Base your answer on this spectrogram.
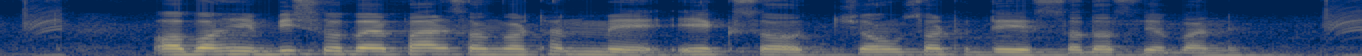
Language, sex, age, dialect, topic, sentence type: Bhojpuri, male, 18-24, Northern, banking, statement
